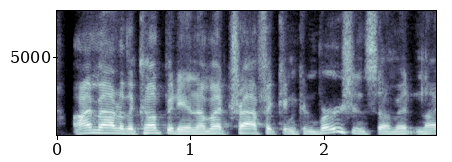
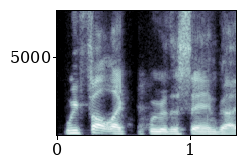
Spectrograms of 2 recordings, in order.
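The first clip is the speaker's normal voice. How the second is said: ordinary talk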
